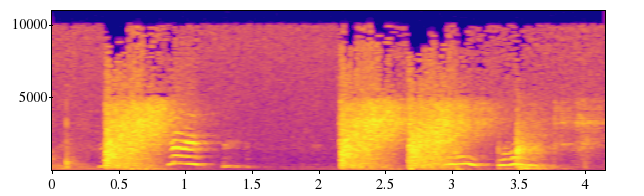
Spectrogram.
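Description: Gunshots fired at a door lock: about four loud, sharp bangs spaced unevenly across a few seconds, with brief vocal cries and grunts between them.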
